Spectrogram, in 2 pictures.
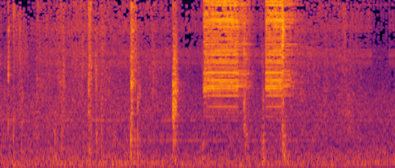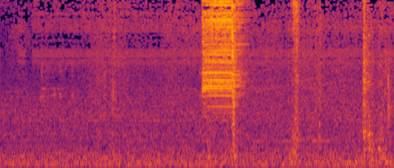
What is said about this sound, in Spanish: Más tarde, el hombre de la barba llega hasta el edificio de Amador. La luz del techado del portal está parpadeando. Santa llega y llama al portero automático.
